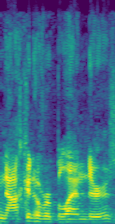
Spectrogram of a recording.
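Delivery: ordinary delivery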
